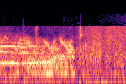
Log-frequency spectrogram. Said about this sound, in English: Okay, well, that sounded like that was Venice. That had all the sounds of Venice. I know. Bless whoever's in that fire engine.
